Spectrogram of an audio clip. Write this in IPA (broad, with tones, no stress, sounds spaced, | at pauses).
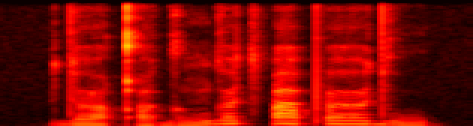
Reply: d œː˧˩ qʼ ə˩˧ ɡ ɤ˩˧ ŋ ɡ œ˥ t͡sʼ a˥ pʼ œː˥ d u˧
